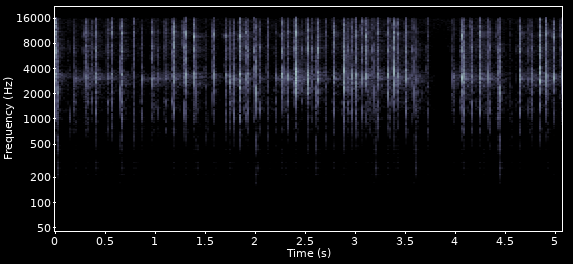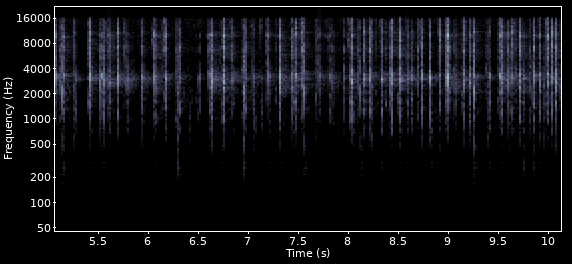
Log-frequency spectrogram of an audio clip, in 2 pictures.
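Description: Continuous two-handed fingertip typing on a Lin Works Whale 75, a 75% mechanical keyboard with white and grey ABS keycaps, a polycarbonate (PC) plate and lubed Opblack linear switches, resting on a desk mat. A rapid, steady stream of short, crisp keystrokes carries a bright clack centered around 3 kHz, each dying away almost instantly. A brief pause comes near the four-second mark before the typing resumes at the same pace.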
